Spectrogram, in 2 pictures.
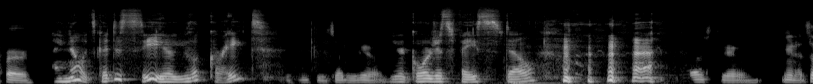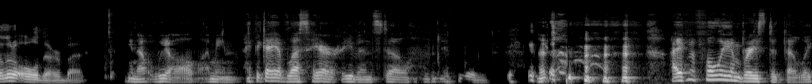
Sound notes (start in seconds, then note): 7.8 laughs; 13.2 both laugh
